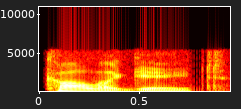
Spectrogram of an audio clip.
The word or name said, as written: colligate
